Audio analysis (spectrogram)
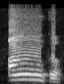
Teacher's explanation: मुंह से कम आ रही है और नाक से ज्यादा आ रही है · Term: अनुस्वार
